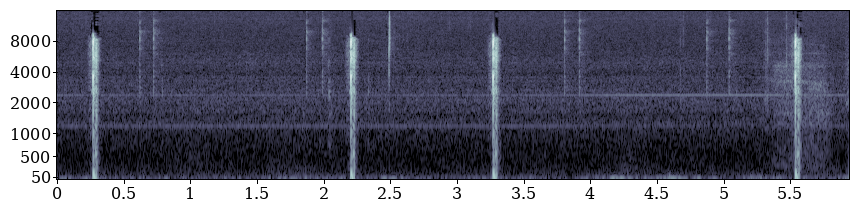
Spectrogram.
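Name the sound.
computer mouse clicks selecting tests in software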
